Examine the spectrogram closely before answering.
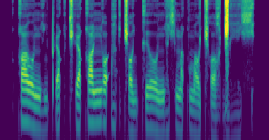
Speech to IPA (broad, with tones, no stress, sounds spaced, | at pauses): q oː˦˨ ɲ ə̤˨ ʎ pʼ y˨ q cʰ y˨ q o˦ ɲ ɔ˦ ʔ a̤˨ ʔ c ɔ˨ ʎ kʲ oː˦˨ ɲ a̤˦ ç m ə˨˦ q m ɔ˨ cʰ ɔ˨ ʁ ɡ͡ǁ e̤˦ ç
